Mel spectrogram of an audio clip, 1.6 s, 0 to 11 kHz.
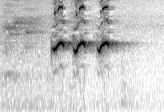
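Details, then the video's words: Sooty-headed bulbul song used to trigger singing in other bulbuls: three loud, liquid, rounded whistles delivered quickly in a single phrase against an almost silent background. "100% RANGSANGAN SUARA ASLI KUTILANG"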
